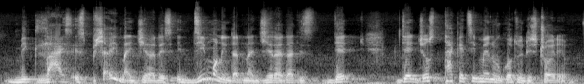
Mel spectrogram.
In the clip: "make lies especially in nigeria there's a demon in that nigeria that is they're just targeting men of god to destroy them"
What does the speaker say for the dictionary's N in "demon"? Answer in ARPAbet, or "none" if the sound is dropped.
N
